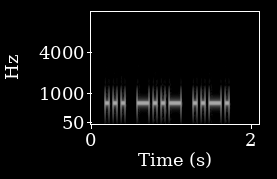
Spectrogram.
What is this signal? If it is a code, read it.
Morse code, heard as a keyed tone, about 23 wpm, 700 Hz. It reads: SXF
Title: Speed-Racing - Three Letter-Number Combinations - 20wpm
